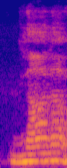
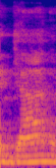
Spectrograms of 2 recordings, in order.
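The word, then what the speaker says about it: jñāna: Gnana Vignana Yoga. Not a Jnana Vignana Yoga. Gnana. That is very important on this pronunciation and make things changes.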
